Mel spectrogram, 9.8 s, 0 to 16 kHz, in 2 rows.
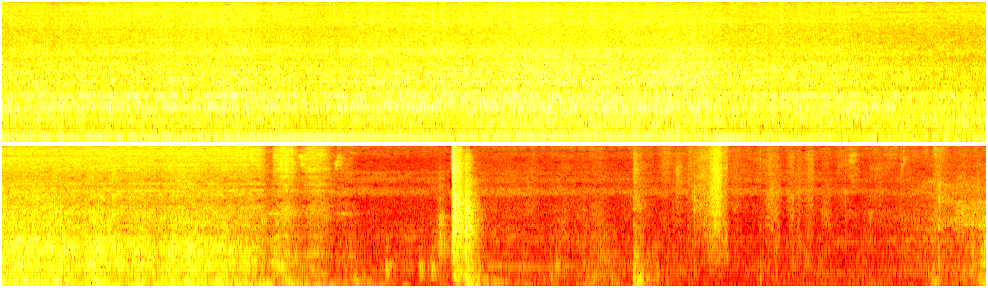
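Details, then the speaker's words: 1985 Bayliner Trophy boat engine, not in the water for about 3 years, running after a distributor cap, plugs, wires and points service and ether through a carb not passing fuel: a steady deep rumble with even firing, then a clean shutoff. Runs normally. "Well, it runs. See if I can get it to idle when I throttle back down. But she's running."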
